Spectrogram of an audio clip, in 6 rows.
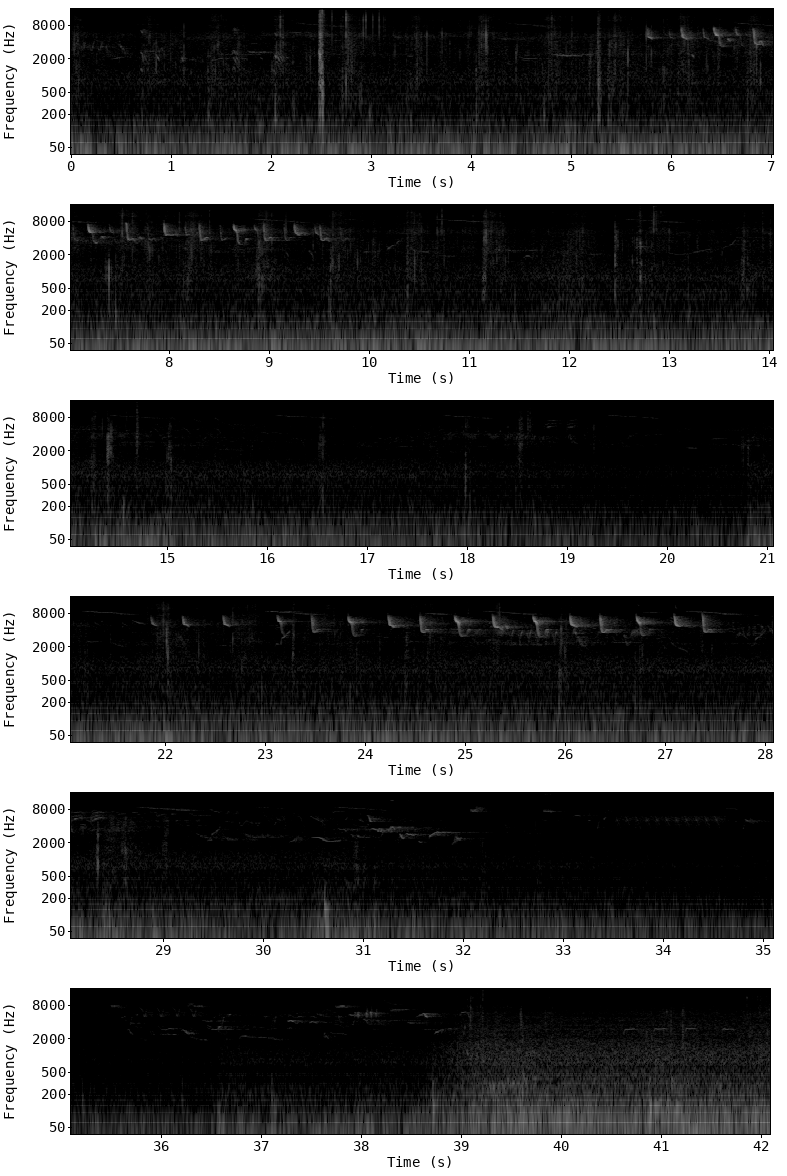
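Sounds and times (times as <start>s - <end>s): songbirds calling: 0.0s - 42.0s.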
